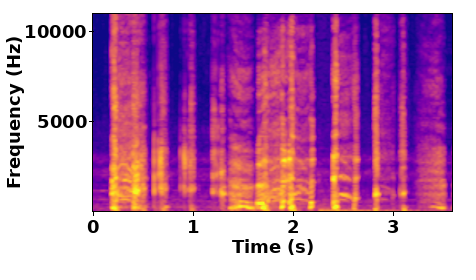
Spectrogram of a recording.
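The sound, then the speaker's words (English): A man's short run of breathy, voiced laughter breaks into a string of rough, hacking coughs, several bursts in quick succession, fairly loud with no talking. “He laughed at her. Then it turned into a cough.”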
